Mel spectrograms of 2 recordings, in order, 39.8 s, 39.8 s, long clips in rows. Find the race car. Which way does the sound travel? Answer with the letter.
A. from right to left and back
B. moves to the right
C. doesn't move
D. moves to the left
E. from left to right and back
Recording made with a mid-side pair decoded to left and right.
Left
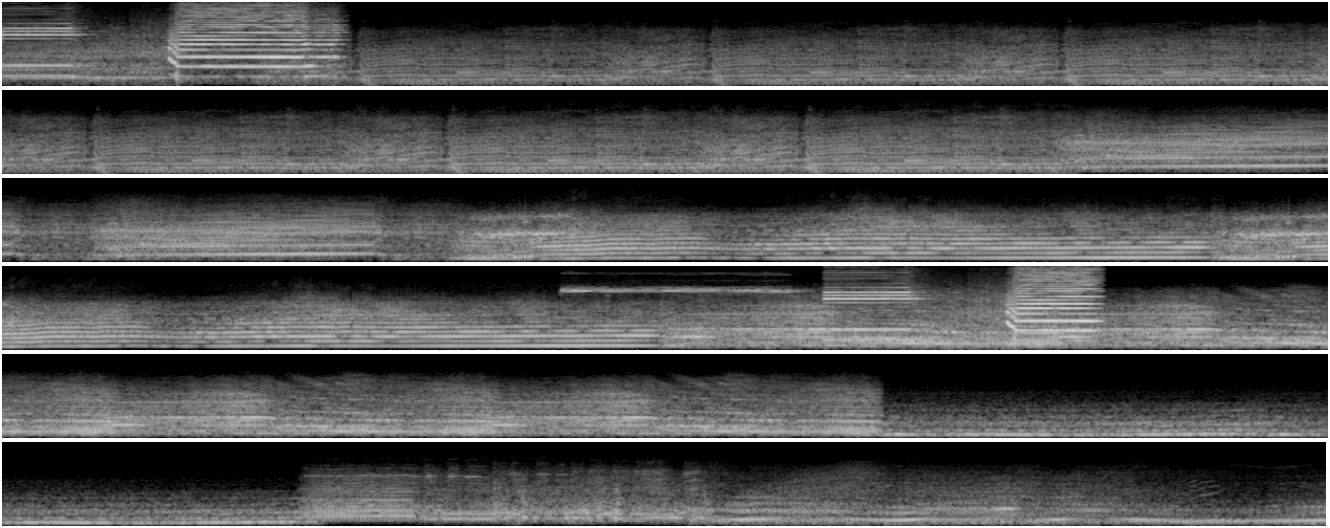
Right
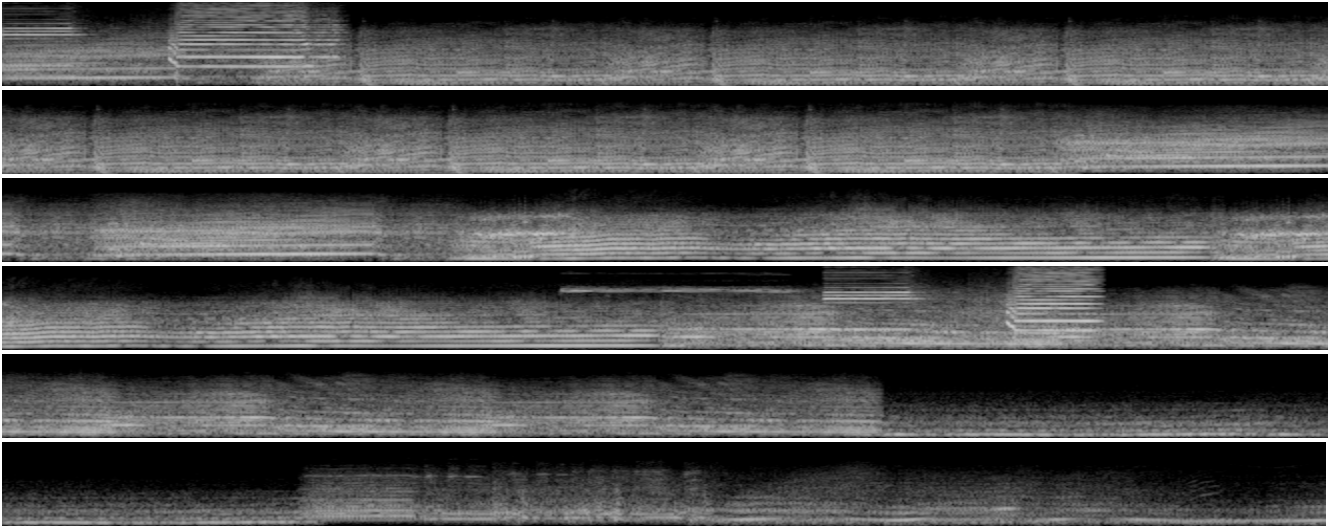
D.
